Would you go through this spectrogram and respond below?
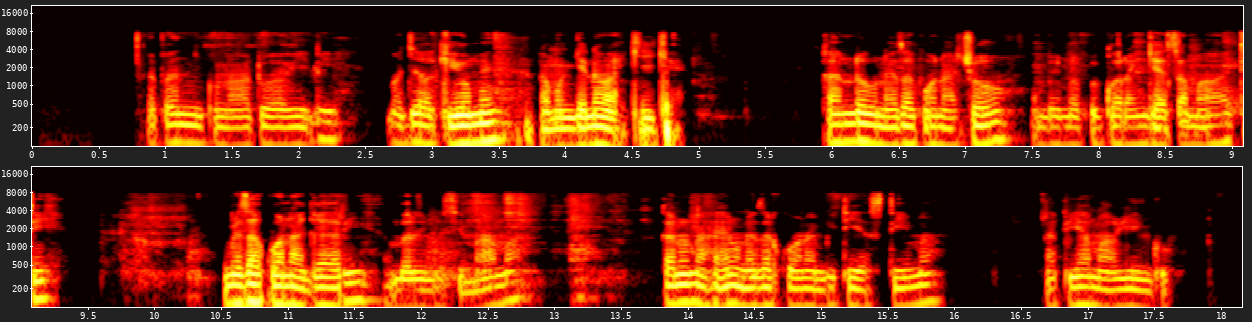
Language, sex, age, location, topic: Swahili, male, 18-24, Nakuru, health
